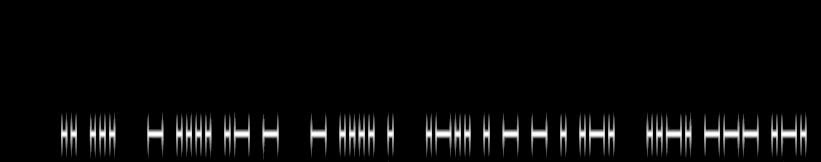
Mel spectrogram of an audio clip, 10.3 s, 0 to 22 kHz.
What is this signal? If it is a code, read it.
Morse code, heard as a keyed tone, about 20 wpm, 700 Hz. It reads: IS THAT THE LETTER FOR
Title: Sentences from Top 1000 Words - Review Part 2 - 20wpm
